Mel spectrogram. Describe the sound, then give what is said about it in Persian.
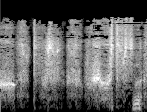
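A voice makes a breathy, whooshing imitation of wind blowing, with rising and falling airy gusts and faint whistling tones, moderately loud over about three seconds. “صدای باد در میارم اضافه کاری”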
